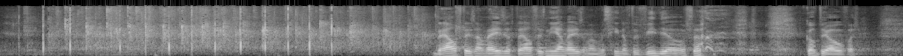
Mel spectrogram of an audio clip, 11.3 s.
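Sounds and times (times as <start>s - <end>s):
applause: 0.2s - 6.3s
speech: 5.4s - 9.1s, 10.1s - 10.8s
laughter: 8.7s - 9.8s.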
